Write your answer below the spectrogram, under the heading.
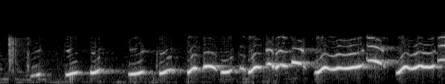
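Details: A male agile gibbon (Hylobates agilis), born around 1996 and living at a primate rescue park where he shares an enclosure with a lar gibbon, calls in clear, rising hoots that climb steadily higher in pitch.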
